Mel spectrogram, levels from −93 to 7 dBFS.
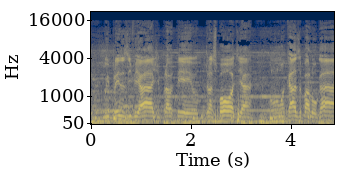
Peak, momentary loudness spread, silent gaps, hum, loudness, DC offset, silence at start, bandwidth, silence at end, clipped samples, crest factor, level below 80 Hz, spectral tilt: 0 dBFS; 6 LU; none; none; -16 LUFS; under 0.1%; 0 s; 16 kHz; 0 s; under 0.1%; 14 dB; -28 dBFS; -5 dB/octave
